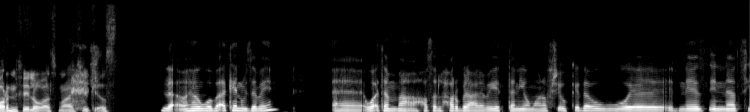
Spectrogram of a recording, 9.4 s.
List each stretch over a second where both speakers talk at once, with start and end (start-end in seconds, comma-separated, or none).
none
